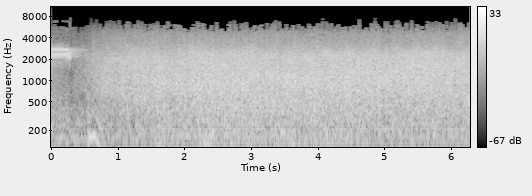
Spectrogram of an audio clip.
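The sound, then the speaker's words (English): A short, sharp whistle blast sounds at the very start, blown to end the round, then is immediately swallowed by loud, sustained applause and crowd noise that fills the rest of the moment. “Ian Rice's horse kept him going to the whistle when gained that extra point”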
